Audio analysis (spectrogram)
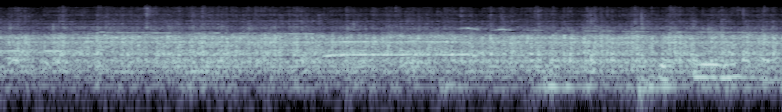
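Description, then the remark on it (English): An audience claps steadily for several seconds for two members of a company, a dense, even wash of many hands with a murmur of crowd voices mixed in, holding at a constant loud level throughout. “I'd love to hear a massive clap for two of the most essential parts of our company.”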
